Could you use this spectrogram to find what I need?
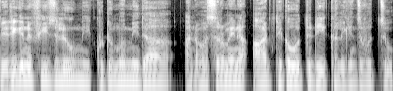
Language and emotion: Telugu, fearful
